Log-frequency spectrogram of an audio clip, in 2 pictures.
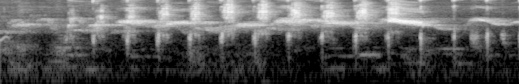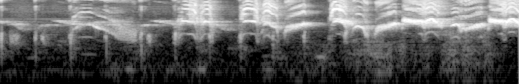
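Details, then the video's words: Common nightingale song: a fast series of short repeated clicks and chips about eighty to ninety per minute, building into swooping slurred notes and ending in loud, sharp, whistled phrases. "Best singing nightingale"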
